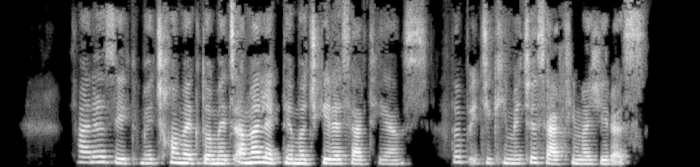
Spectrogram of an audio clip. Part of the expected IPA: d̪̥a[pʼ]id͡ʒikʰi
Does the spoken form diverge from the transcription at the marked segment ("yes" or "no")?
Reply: no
